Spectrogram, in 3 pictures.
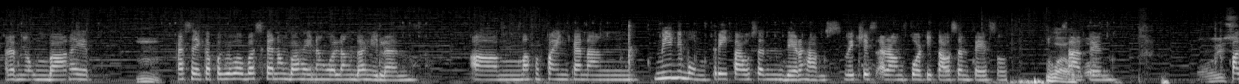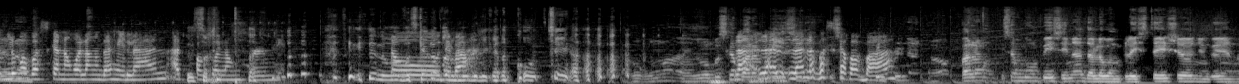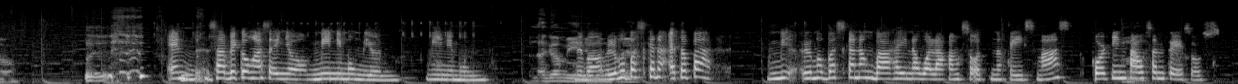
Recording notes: gathered separately in their homes on Discord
